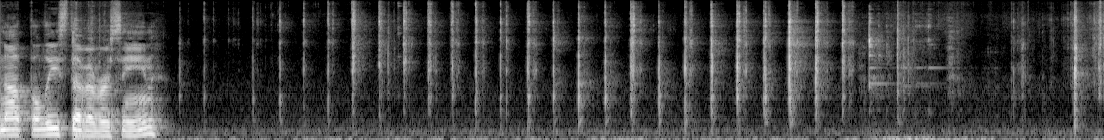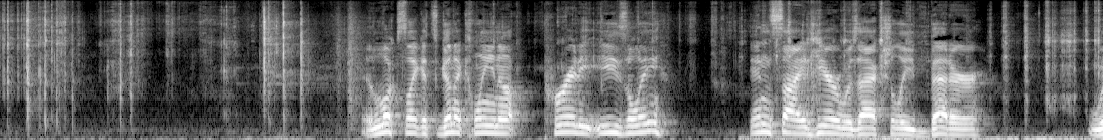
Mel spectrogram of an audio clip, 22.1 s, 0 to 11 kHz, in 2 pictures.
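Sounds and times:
screwdriver scraping metal: 15.6s - 22.0s.

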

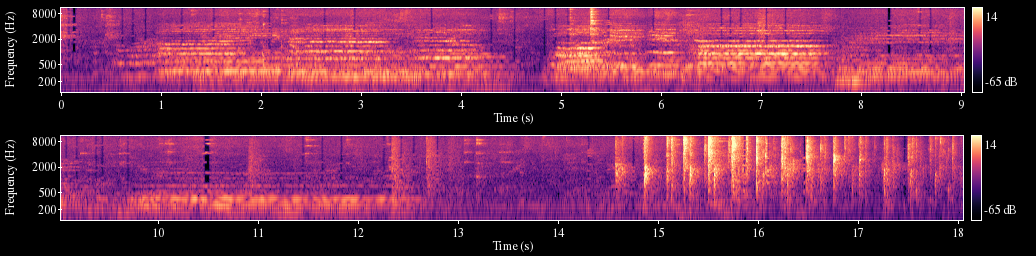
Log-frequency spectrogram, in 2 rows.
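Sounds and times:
choir singing a cappella: 0.4s - 13.1s.

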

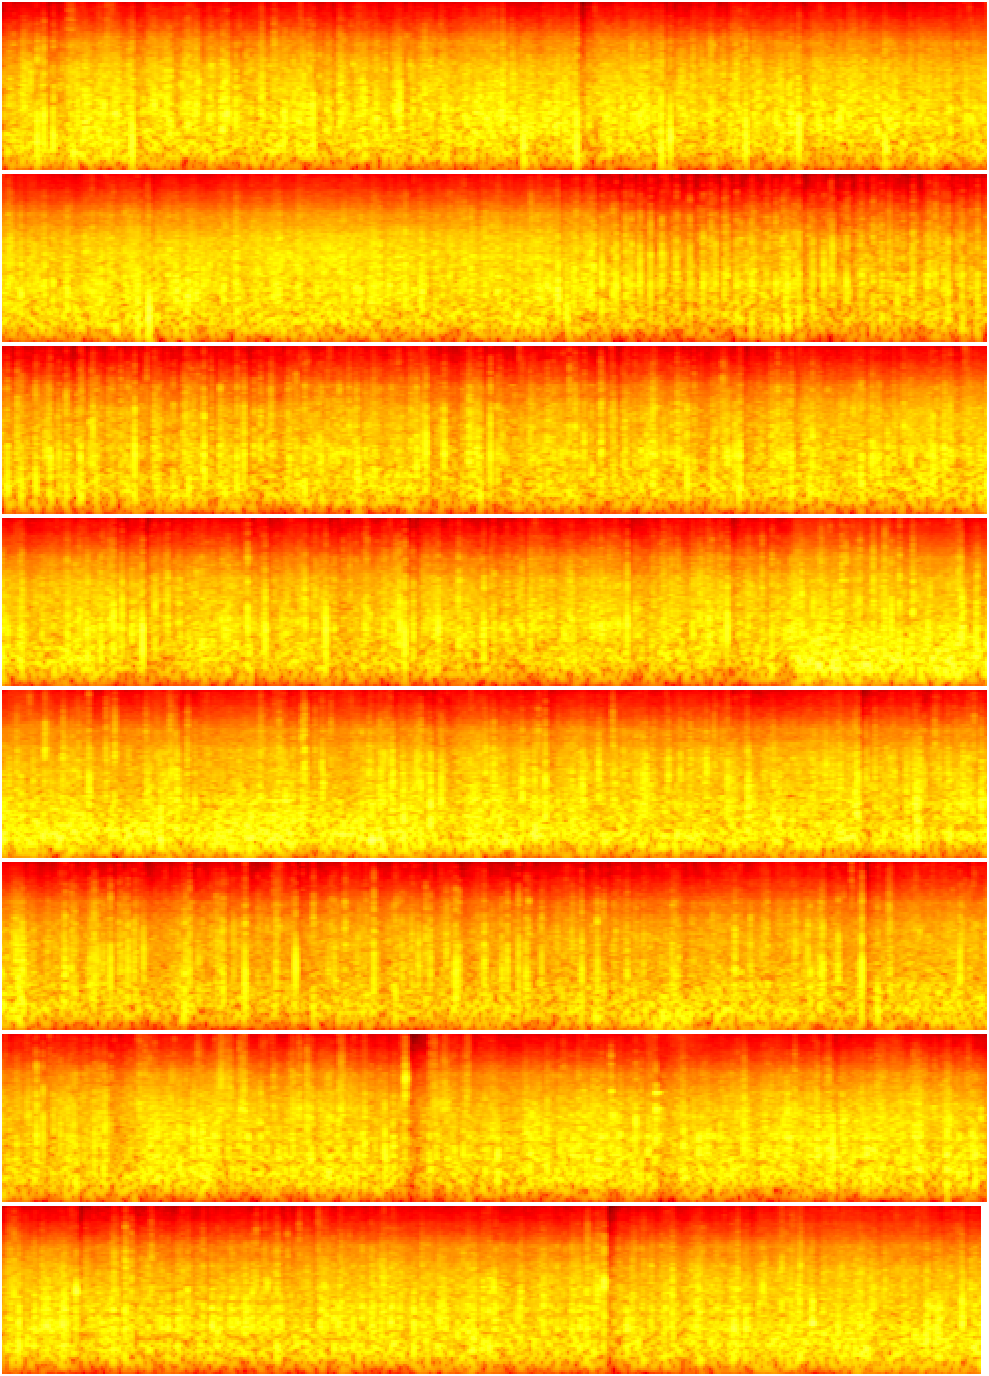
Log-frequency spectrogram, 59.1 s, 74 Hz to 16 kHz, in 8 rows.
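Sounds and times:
heavy rain falling: 0.0s - 59.0s.

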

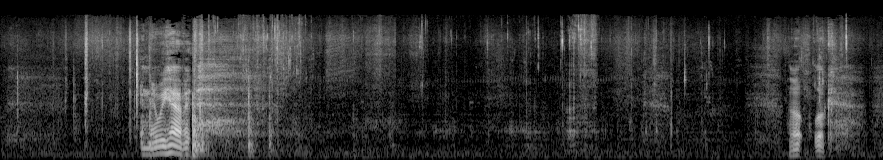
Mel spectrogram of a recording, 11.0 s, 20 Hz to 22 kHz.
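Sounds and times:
plastic bottle handling knocks: 2.4s - 3.6s
faint liquid trickle: 2.6s - 11.0s.

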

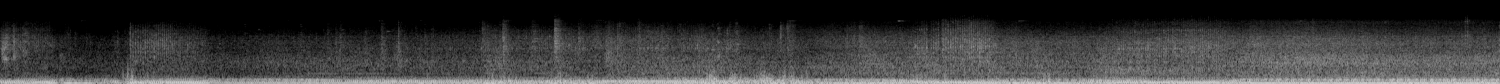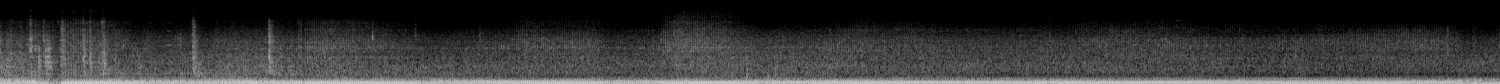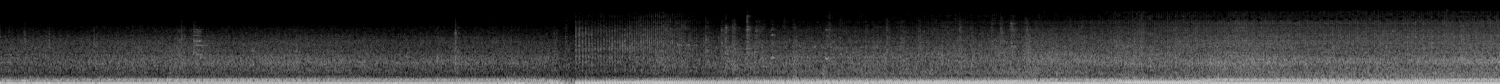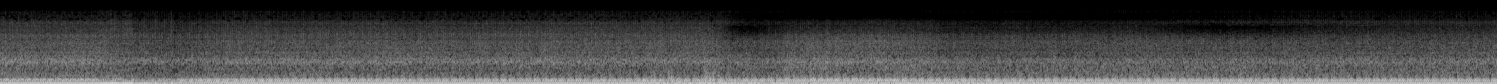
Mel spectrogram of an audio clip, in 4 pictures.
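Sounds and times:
tractor engine running: 0.0s - 59.9s.

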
